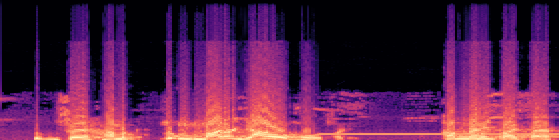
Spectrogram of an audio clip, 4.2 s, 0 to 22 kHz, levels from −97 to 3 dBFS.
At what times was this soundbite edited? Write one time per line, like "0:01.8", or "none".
none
